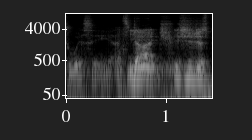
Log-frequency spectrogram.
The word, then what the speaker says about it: Wisse: sit Seton kazi's yeah it sounds like was he so actually mispronounced it it's actually it's wizzy that's done you should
